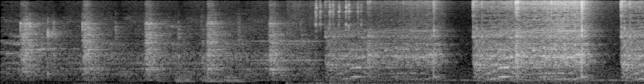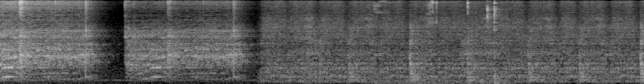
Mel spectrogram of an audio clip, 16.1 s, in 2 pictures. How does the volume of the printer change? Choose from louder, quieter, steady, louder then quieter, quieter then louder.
louder then quieter.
